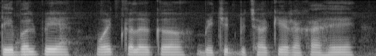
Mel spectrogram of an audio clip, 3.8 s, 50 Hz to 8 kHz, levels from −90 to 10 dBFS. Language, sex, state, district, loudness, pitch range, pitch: Hindi, male, Arunachal Pradesh, Papum Pare, -18 LUFS, 130-140 Hz, 130 Hz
